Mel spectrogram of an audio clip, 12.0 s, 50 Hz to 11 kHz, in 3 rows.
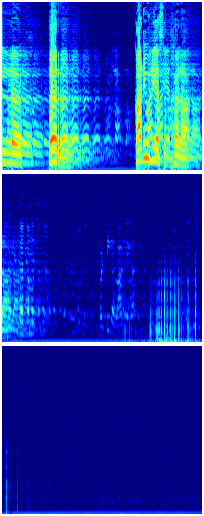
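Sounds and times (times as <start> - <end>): microphone handling crackles: 6.9 - 8.4.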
